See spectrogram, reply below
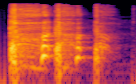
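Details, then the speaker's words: An adult woman gives three quick, harsh coughs in a row in a quiet room; an ordinary cough. "女性が咳をします。"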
